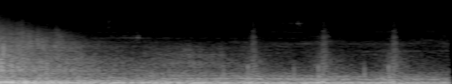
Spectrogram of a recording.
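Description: A Confringo blasting spell bursts in Hogwarts Legacy, a loud, rumbling explosion at the start that rolls into a dense, sustained roar with scattered small crackles and pops trailing off.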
